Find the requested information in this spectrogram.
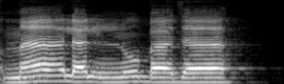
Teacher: واللام من حروف الإدغام بغير غنة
